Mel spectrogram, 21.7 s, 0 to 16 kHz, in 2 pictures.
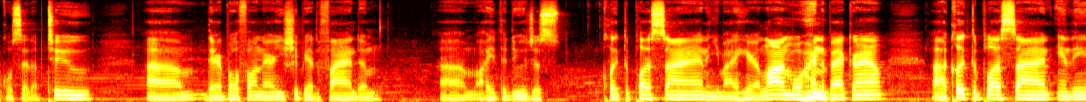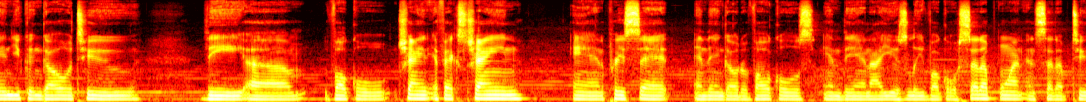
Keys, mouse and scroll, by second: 2.3-3.3 drag, 6.0 click, 16.7 click, 18.1 click, 18.4 click.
